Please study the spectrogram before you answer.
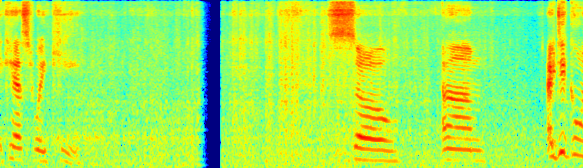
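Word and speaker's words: Castaway Cay: It's I say Castaway K and it's spelled C A Y, but it's supposed to be Castaway Key.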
